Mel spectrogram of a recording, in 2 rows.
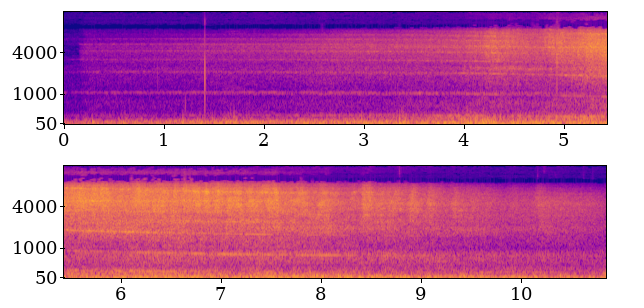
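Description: Airbus A320-family twin-jet at take-off thrust, its engine roar building as it rolls down the runway and lifts off, loudest a little past the middle. A fan whine slides down in pitch as it passes.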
